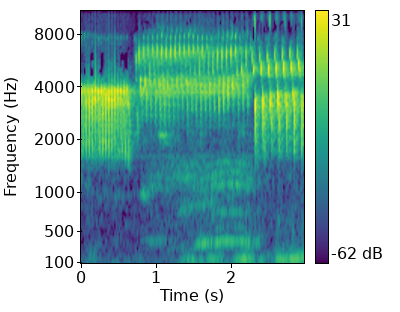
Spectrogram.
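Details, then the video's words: Young male canary kept in captivity, singing a long continuous song used as a master to train young canaries: a dense high buzzy trill, then rapid even repeated notes, switching to a lower fast trill near the end, with faint low rumble beneath. "SUARA KENARI MUDA GACOR untuk pancingan kenari paud || kenari gacor panjang || canaries singing"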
